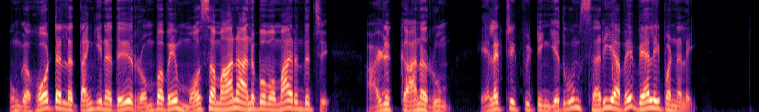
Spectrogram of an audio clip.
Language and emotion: Tamil, angry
